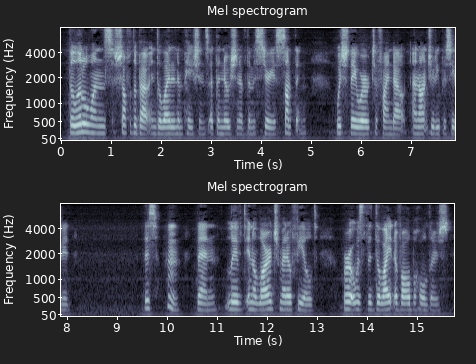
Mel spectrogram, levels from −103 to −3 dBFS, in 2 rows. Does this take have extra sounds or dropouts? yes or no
no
